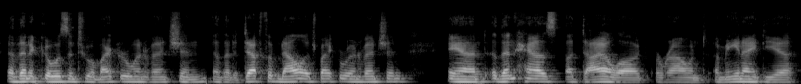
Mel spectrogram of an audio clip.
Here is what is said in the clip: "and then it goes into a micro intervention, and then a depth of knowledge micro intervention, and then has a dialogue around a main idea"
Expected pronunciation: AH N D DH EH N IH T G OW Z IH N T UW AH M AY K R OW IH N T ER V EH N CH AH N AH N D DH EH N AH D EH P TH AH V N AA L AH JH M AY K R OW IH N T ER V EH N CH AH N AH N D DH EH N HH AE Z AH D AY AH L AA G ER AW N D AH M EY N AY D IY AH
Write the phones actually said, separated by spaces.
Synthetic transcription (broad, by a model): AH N DH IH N IH T G OW Z IH N T UW AH M AY K R OW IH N V EH N SH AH N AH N DH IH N AH D EH P TH AH V N AA L AH JH M AY K R OW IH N V EH N SH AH N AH N DH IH N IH Z AH D AY AH L AA G ER AW N D AH M EY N AY D IY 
